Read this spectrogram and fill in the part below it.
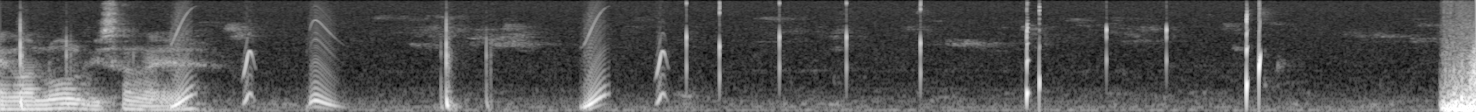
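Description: Short electronic menu blips sound quickly one after another.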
